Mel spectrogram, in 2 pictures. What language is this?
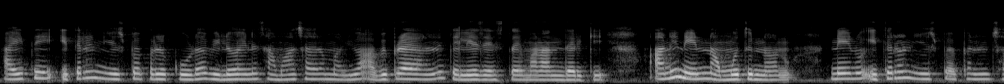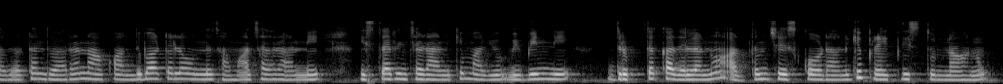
Telugu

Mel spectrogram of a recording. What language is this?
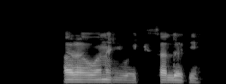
Pashto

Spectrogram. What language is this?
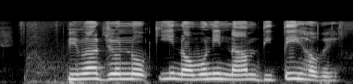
Bangla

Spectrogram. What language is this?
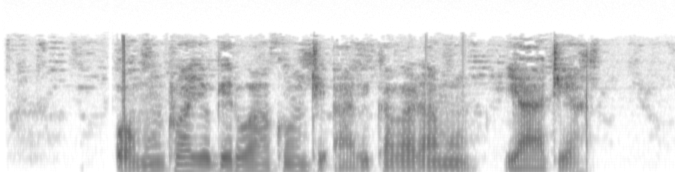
Ganda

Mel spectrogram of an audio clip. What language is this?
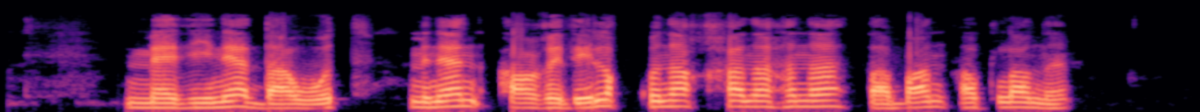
Bashkir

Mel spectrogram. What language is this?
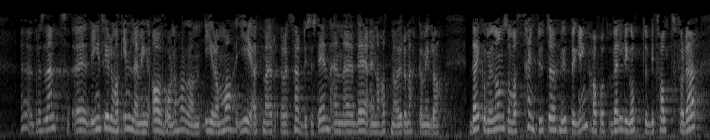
Norwegian Nynorsk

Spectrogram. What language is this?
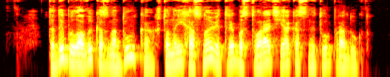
Belarusian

